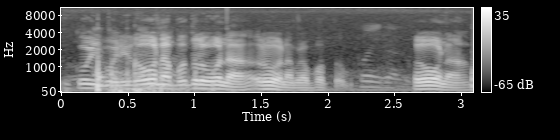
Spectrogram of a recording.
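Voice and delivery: soft, tender hushing; gentle consoling. Real, not acted. Reporter to a tearful girl over her ruined books, softly consoling. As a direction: comfort softly, voice dropped low.

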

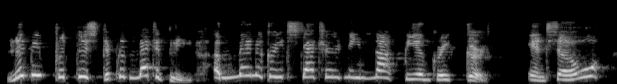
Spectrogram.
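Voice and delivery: very high, put-on official voice; high-pitched, careful diplomat; diplomatic secretary of state. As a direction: tiptoe tactfully in a piping voice. Secretary of state figure, being tactful.

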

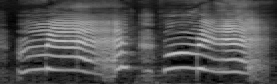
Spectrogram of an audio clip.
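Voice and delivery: very high bleating meh; goat bleat. Acted. Goat nipped by the crayfish, high startled bleat.

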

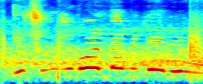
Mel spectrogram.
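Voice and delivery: quick, high, rushing question; fast excited question. Pretend. Gamer asking if a third goal comes, fast and excited. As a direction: blurt out the hope.

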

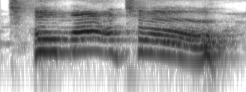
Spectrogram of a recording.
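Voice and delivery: drawn-out, high, loud shout; exasperated yell. Retold or imitated. Thirteen-year-old customer yelling at sandwich staff, exasperated. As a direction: lose patience and holler it slowly, English-style. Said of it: "I, like, yelled it out".

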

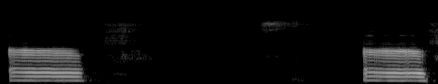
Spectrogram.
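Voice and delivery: "Er" held long within s... er... f; sounding out. Shown as a demonstration. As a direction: blend s, "Er", f slowly, each sound stretched. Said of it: "let's try that and see".

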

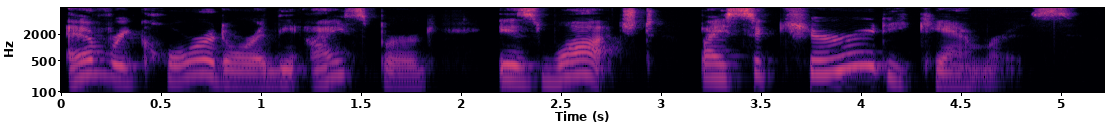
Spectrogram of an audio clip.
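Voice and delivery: ordinary delivery

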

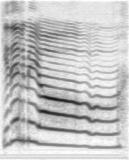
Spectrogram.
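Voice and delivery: loud, very slow drawn-out whine; mock wail. Stuck on the bridge, a drawn-out mock whine. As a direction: stretch it into a mock lament. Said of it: "e, gidilmiyor".

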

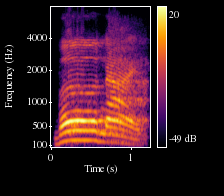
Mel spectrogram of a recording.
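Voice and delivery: careful, loud model of Bơ nài; two slow syllables. Shown as a demonstration. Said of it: "Hai âm tiết".

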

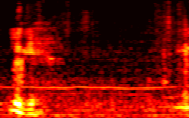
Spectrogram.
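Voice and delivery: slow whisper; whispered aside. Real, not acted. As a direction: hush it so she won't hear. Whispering about the cashier.

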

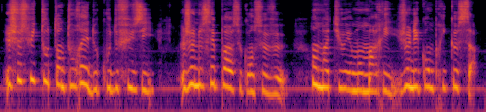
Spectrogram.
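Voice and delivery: the widow tells of her husband's death; grieving mother. Acted. (veuve désemparée, voix plus aiguë)

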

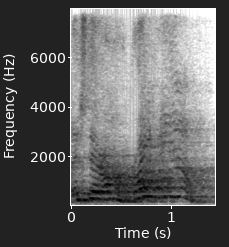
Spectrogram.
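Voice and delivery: high, pressing, breathless urgency; urgent pleading. Acted. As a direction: push hard, this is our only window. Disciples urging Jesus.

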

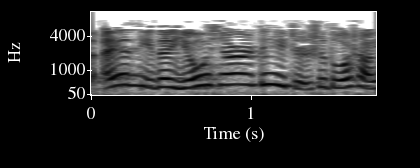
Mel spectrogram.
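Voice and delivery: high, lively model question. Shown as a demonstration. Teacher voices the question a student would ask, pitched high. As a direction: pitch it up like a real asker. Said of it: "那所以你再问".

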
